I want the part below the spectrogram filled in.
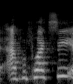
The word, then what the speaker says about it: apoplexy: I said apoplexy. Am I saying that right, Mary Lou? Apoplexy? – Yes.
